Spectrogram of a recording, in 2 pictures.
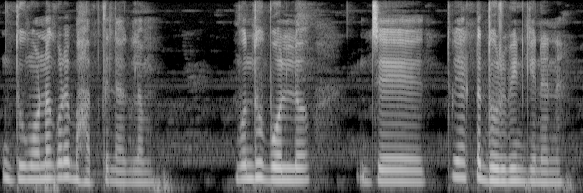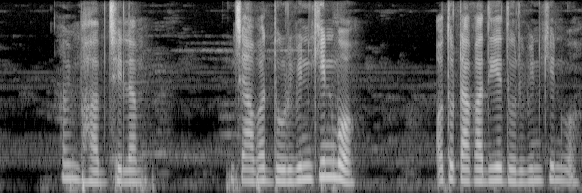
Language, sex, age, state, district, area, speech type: Bengali, female, 18-30, West Bengal, Birbhum, urban, spontaneous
